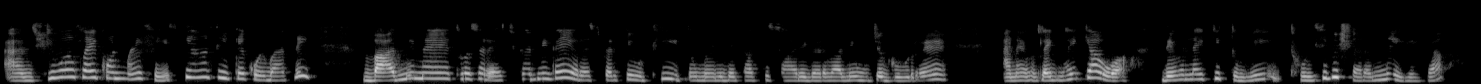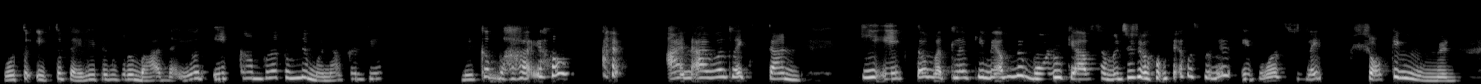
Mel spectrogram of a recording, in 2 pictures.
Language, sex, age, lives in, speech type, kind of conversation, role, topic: Hindi, female, 20-24, India, conversation, podcast, host, Jab tumhe kisi cheez ke liye mana karna ho, toh tum kaise bolte ho?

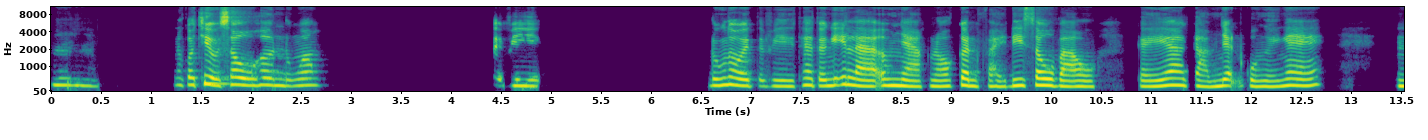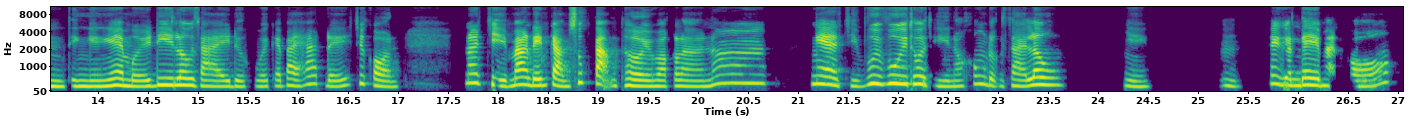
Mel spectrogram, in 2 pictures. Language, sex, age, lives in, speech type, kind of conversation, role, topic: Vietnamese, female, 45-49, Vietnam, conversation, podcast, host, Bạn có thể kể về một bài hát mà bạn nghe đi nghe lại hoài vẫn không chán không?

